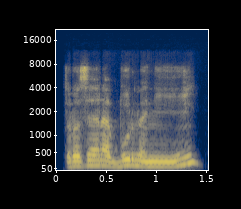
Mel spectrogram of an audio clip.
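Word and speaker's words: Drosera burmannii: For example, Drosera burmanii, you have to pronounce the 2 E, or Pinguicula elaciae.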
